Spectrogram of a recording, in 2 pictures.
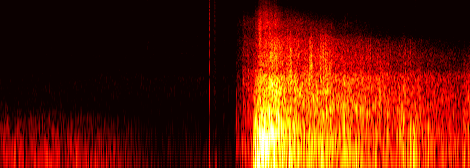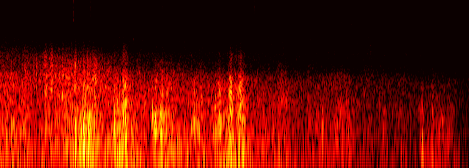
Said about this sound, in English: The sky is getting really dark, and I'm starting to hear thunder. Guess it's time to go inside because I sure don't want to get struck by lightning.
